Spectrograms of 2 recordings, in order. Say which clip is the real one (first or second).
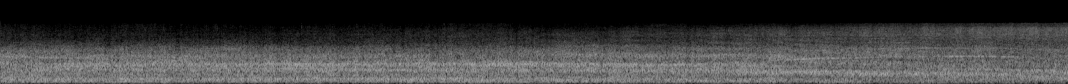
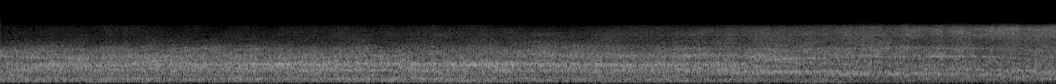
first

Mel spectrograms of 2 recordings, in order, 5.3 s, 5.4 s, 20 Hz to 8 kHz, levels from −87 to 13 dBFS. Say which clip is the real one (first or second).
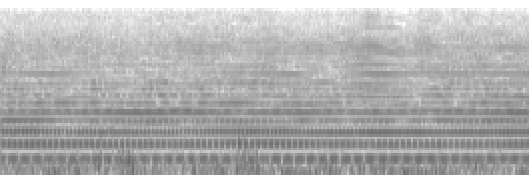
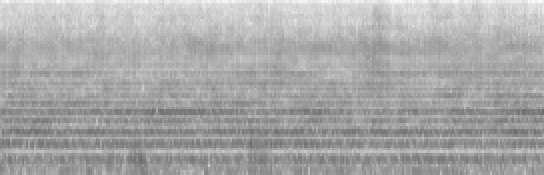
first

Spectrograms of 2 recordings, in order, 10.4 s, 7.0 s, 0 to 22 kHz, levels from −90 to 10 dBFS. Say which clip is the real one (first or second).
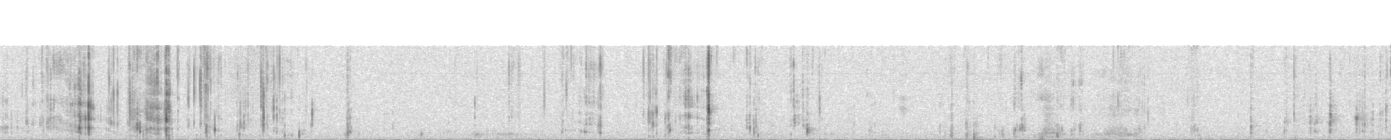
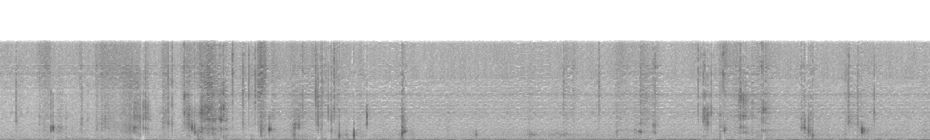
first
